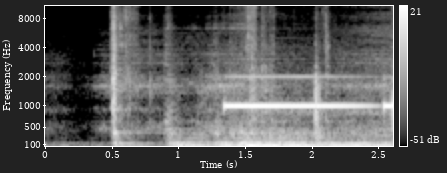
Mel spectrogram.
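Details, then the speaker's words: 2007 Jeep Wrangler JKU that won't start unless both front seats are occupied. With six weights (120-150 lb) on the seat: a short crank with the door chime pinging, then it starts and holds a steady idle; AC and radio working. "starts and runs AC [Music] on radio comes on everything's working"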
